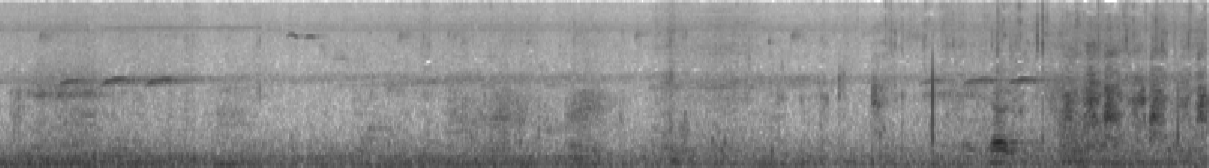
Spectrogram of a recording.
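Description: Faint high-pitched puppy whines and yips: a few short cries about half a second in, and more near the end.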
